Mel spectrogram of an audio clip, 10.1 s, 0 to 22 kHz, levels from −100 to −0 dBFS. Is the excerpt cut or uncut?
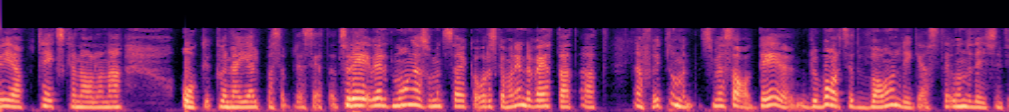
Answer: uncut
